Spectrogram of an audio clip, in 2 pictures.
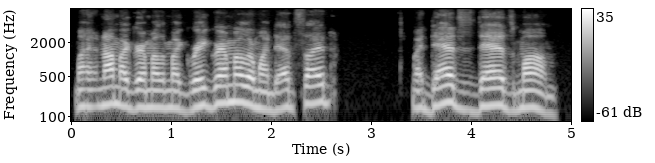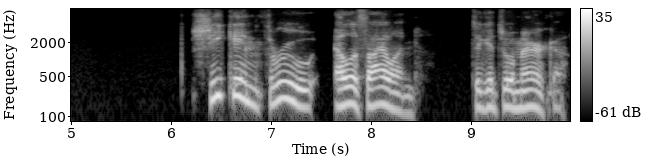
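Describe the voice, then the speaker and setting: A man from Denver hosting a casual group chat with friends, talkative and quick to cut in with questions. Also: on the high side, no echo, dull audio. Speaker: host.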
